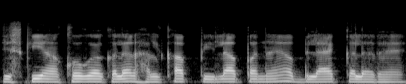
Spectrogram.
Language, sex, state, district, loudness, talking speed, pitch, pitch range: Hindi, male, Uttar Pradesh, Lucknow, -17 LUFS, 160 wpm, 125 Hz, 120-130 Hz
